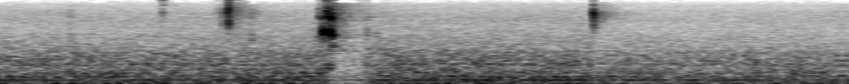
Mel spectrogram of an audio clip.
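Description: A few small sharp clicks and ticks from a tube of adhesive being handled and squeezed onto a metal mounting plate, the loudest about one and a half seconds in, over a steady background hum.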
